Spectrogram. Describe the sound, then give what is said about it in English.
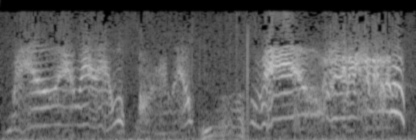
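Cats meow repeatedly in a string of drawn-out, wavering cries that rise and fall in pitch. The calls are fairly loud, overlapping almost continuously with only brief gaps between them. “The cats are swinging.”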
